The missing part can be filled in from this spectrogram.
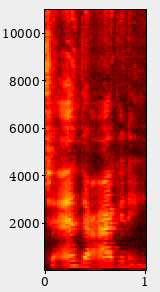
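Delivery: plain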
